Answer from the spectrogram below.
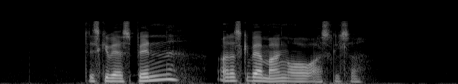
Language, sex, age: Danish, male, 25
